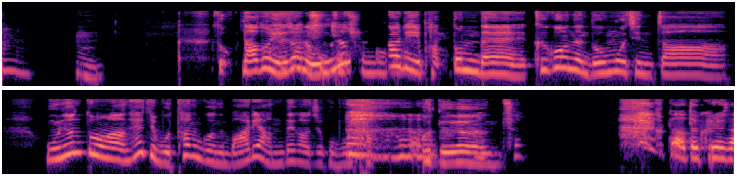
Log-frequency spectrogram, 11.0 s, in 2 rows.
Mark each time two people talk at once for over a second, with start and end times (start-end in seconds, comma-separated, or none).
2.0-3.3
